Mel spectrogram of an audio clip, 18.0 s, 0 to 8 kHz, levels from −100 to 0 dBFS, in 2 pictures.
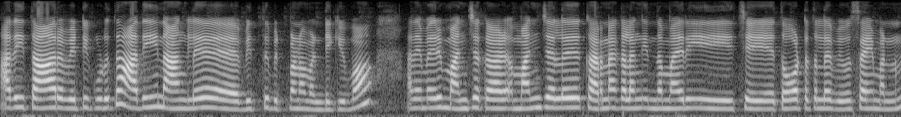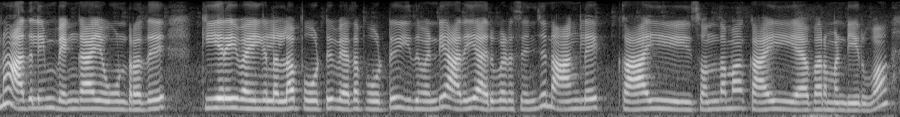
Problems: none marked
